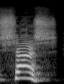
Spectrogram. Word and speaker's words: শ্বাস: এরপর খেয়াল করো ব ফলা শব্দের আদ্যে যুক্ত হলে সেই বয়ের উচ্চারণটা কি হবে, উজ্জ থাকবে, অর্থাৎ উচ্চারণ উজ্জ থাকবে। যেমন শ্বাস, এখানে ব ফলার উচ্চারণ হয়নি।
